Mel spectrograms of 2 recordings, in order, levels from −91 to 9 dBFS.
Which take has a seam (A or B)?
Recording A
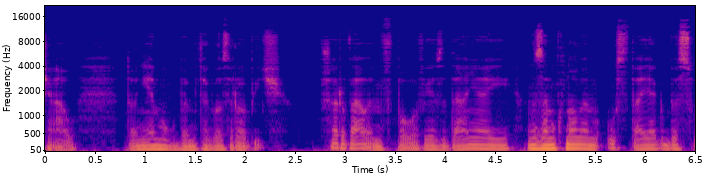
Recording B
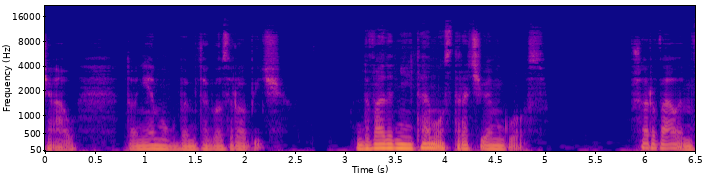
A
